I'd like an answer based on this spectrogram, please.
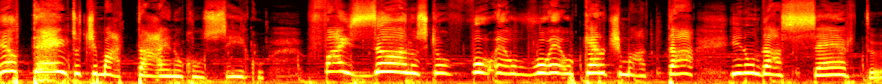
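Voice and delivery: put-on acted, high, drawn-out ranting drunken yelling. Telling of a drunk across the street, voicing him: retelling a drunk's shouting. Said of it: "E ele gritava assim".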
